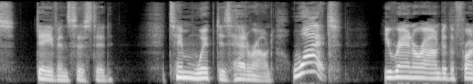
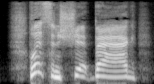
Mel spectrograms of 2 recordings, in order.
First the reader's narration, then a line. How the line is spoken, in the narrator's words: Tim shouted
